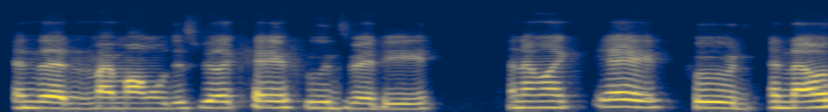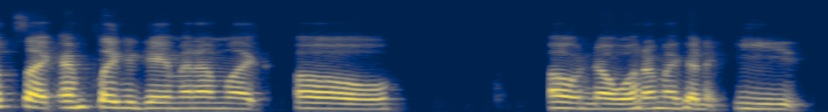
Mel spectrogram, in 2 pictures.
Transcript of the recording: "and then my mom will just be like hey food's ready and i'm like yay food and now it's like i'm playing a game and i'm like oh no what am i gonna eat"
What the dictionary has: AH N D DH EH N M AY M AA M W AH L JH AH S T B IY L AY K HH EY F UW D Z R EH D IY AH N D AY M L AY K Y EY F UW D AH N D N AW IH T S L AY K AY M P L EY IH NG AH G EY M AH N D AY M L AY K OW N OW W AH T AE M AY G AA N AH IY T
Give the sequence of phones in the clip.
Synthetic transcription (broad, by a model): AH N DH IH N M AY M AA M W AH L JH AH S B IY L AY K HH EY F UW D Z W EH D IY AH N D AY M L AY K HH EY F UW D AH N N AW IH T S L AY K AY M P L EY IH NG AH G EY M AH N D AY M L AY K OW N OW W AH T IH M AY G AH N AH IY T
